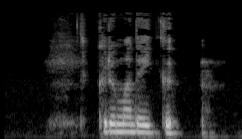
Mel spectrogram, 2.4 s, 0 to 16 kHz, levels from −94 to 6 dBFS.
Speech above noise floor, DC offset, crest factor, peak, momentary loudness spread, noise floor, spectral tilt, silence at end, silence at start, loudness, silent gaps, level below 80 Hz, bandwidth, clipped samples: 43 dB; under 0.1%; 18 dB; -8 dBFS; 19 LU; -67 dBFS; -7 dB/octave; 0.35 s; 0.8 s; -24 LUFS; none; -62 dBFS; 11 kHz; under 0.1%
